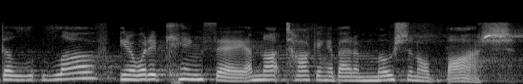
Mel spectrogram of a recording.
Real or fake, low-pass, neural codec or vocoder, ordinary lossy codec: real; 7.2 kHz; none; AAC, 48 kbps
